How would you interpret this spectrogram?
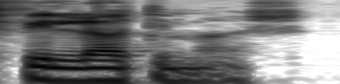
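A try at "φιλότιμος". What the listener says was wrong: Then no R, no roll. Philo.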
